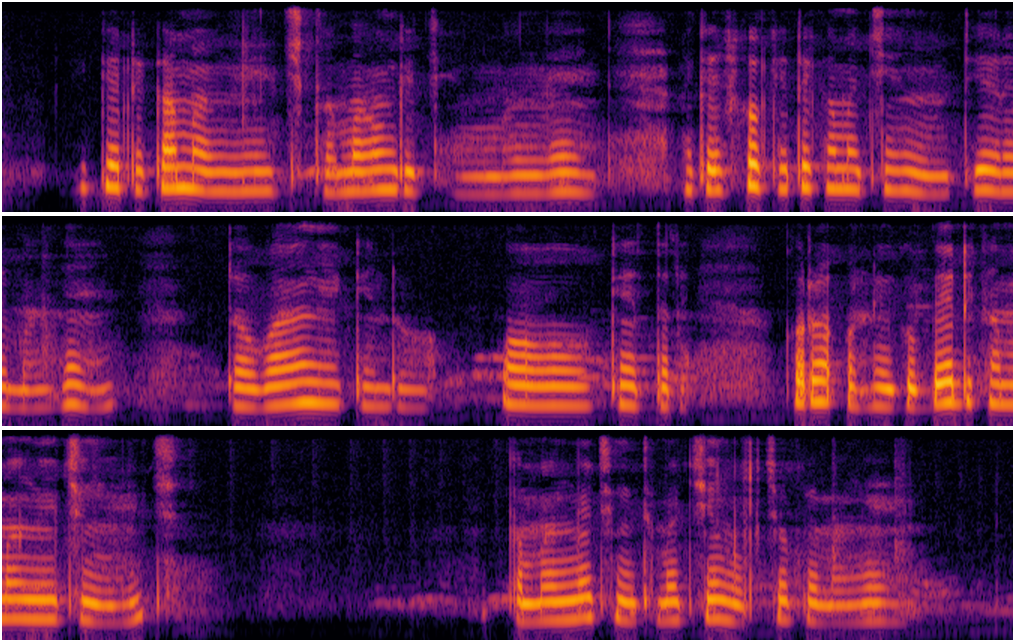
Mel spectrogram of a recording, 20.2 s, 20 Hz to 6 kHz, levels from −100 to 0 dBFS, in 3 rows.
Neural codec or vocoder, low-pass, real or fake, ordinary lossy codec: none; 5.4 kHz; real; Opus, 64 kbps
